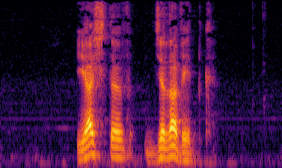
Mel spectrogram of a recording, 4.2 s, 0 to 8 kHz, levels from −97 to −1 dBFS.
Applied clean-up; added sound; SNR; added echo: none; none; none; none.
